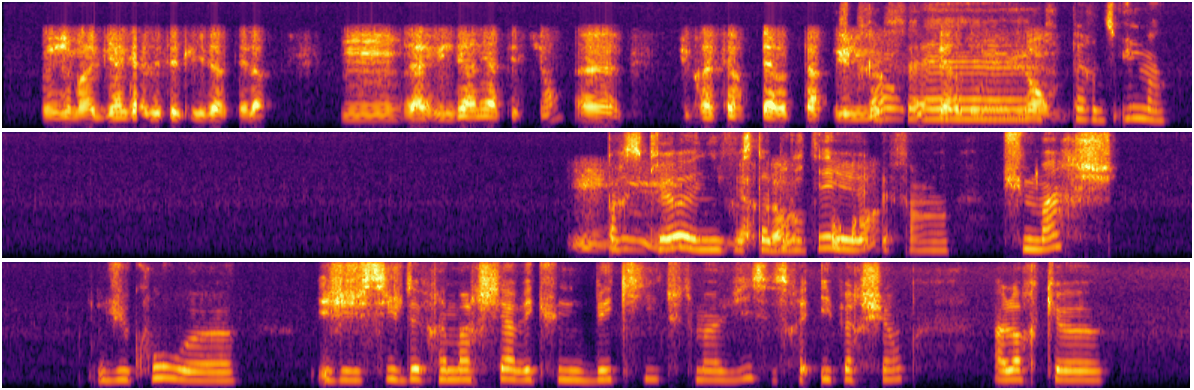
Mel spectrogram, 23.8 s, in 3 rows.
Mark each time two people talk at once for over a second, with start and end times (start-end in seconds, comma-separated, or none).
5.6-7.0, 12.0-13.7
